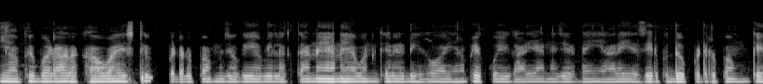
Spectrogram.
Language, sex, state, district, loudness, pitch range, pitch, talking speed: Hindi, male, Chhattisgarh, Kabirdham, -17 LUFS, 125-130 Hz, 130 Hz, 245 wpm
